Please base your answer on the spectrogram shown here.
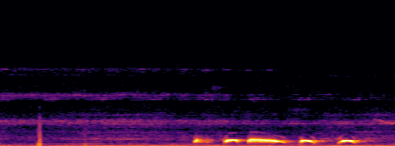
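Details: One extended spotted dove phrase in thổ sấm style: a rough opening note, a long falling coo, then several short separate coos, after a few seconds of low hum and a sharp click.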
